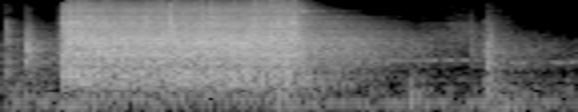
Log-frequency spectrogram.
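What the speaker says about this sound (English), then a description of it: "he's going to use the impact to take the other ones out" An impact wrench removing bolts on a concrete grinder motor rattles in one loud, buzzing burst of about a second, trails off, then gives a brief second zap.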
